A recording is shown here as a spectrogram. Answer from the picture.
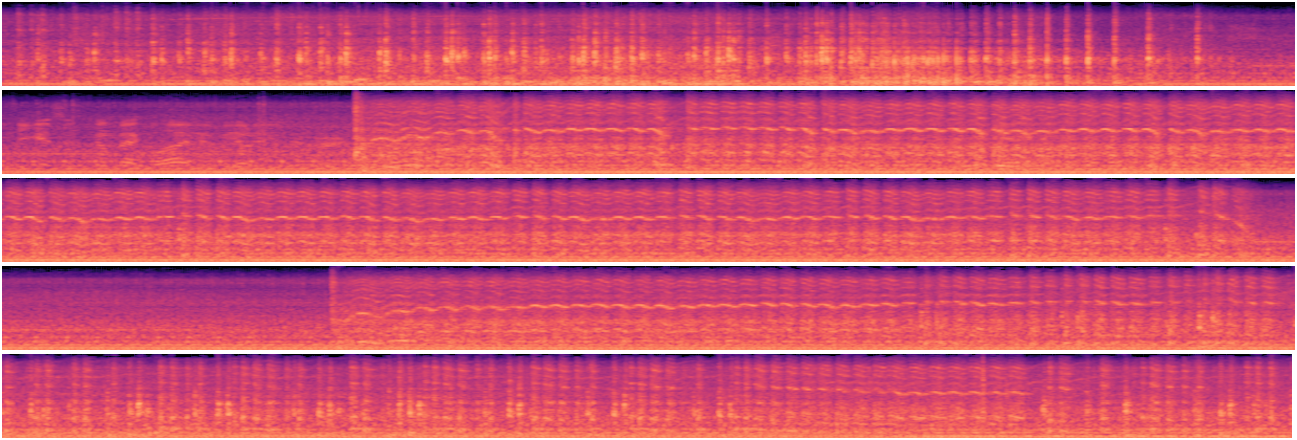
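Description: Jeep engine running steadily during a tow-strap recovery in mud. A wavering high-pitched whine sits over it from about eight seconds in, breaks off briefly a little past halfway, then returns for a few seconds.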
